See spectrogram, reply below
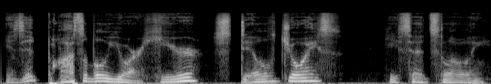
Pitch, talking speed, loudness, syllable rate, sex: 115 Hz, 135 wpm, -18 LUFS, 3.8 syllables/s, male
